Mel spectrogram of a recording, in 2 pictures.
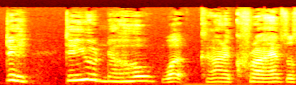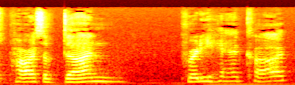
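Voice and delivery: high, swooning admiral voice; lovestruck admiral. Retold or imitated. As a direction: gush like he has hearts in his eyes. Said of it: "he's like".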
